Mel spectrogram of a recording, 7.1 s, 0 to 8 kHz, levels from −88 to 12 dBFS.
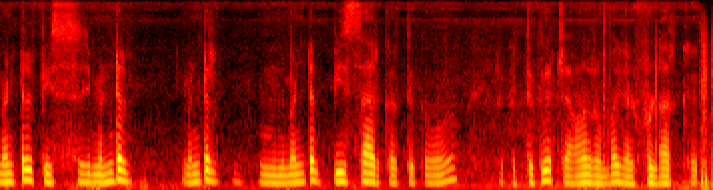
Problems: none marked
